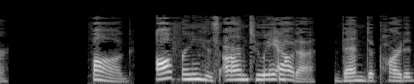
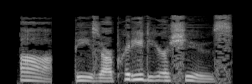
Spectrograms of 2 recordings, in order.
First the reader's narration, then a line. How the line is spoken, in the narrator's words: he muttered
